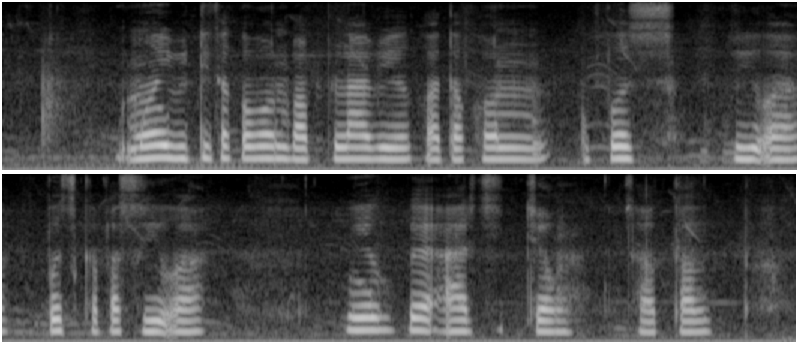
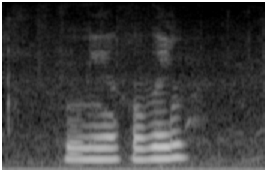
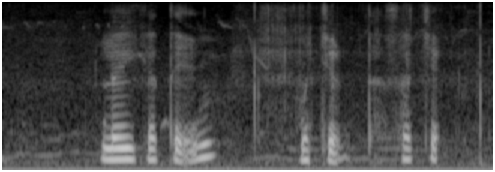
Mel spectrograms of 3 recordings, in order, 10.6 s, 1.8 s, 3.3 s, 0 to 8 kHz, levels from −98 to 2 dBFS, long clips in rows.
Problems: background sounds at intervals, continuous background conversations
